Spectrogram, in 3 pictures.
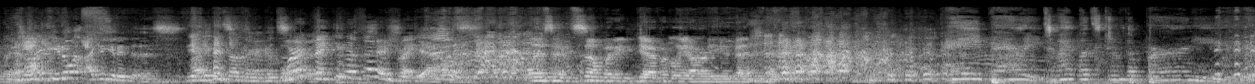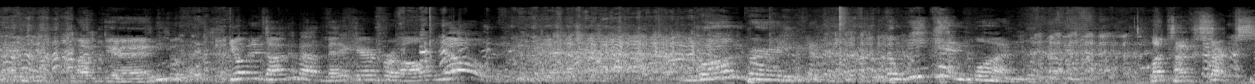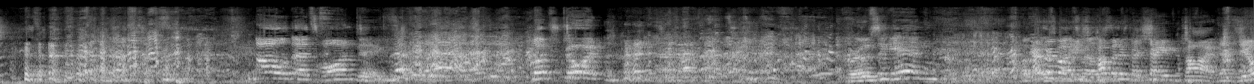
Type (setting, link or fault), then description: setting, live audience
